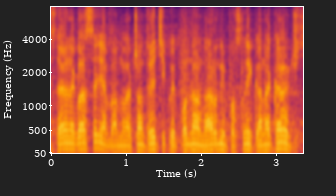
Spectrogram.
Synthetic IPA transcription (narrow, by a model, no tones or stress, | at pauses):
st̪ajonaɡlˠasaɲebamilat͡ʃlaːnt̪ɾet͡ɕiko̞jepo̞d̪naonaːɾod̪niposlˠanikanakaɾad͡ʒi̥t͡ɕ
